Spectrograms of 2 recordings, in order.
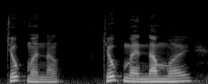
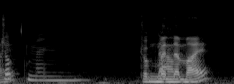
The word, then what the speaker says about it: Chúc mừng năm mới: I'm from the north, so it's heavier on the accent. We say chúc mừng năm mới.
